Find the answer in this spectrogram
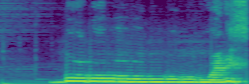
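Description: The tail of the intro music fades out, and about half a second in a woman's voice holds one long drawn-out call that slides slightly down in pitch.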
